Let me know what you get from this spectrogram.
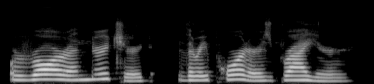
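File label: Tongue Twister r, pronunciation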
